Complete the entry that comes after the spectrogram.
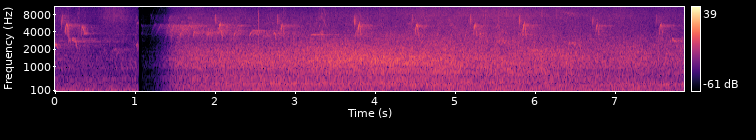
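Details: Russet sparrow in southern Taiwan, a bird now rare there and found at only a few places: short, high chirps repeated steadily about four times a second over a constant background hiss of environmental noise, after a brief silent gap near the start.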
